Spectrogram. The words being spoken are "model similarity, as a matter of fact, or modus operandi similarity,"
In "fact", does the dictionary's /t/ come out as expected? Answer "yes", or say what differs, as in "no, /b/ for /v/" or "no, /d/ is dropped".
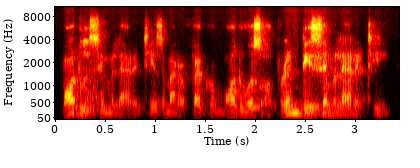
no, /t/ is dropped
